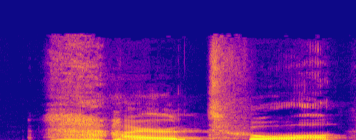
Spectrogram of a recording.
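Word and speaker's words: Hiretual: Is it pronounced Hire Tool or yes. Hire Tool? – Hire Tool. – Tool. They just can't spell that shit right.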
